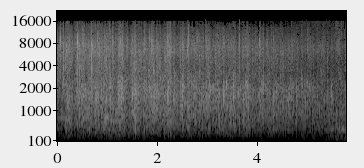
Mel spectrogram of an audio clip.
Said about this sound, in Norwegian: Men nå, en stor applaus til kveldens gjest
